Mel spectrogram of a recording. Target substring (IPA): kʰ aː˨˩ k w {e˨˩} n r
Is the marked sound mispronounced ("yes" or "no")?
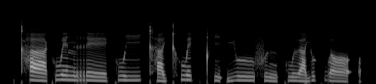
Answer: yes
